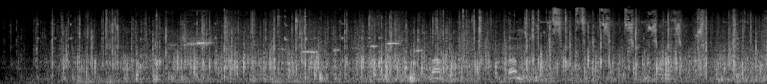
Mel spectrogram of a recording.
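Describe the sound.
Horse hooves clip-clop in a steady rhythm on a hard surface, continuing throughout, with faint voices and birds in the background.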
